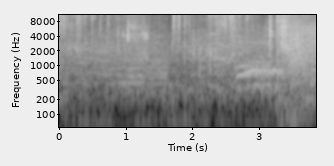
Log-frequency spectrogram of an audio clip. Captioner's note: liquid squishing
